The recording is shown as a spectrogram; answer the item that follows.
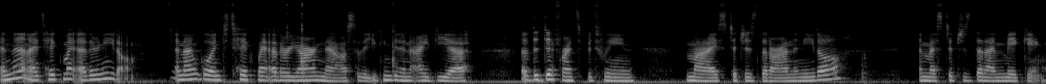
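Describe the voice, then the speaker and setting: An unremarkable speaking voice at a fairly quick pace, with lively intonation. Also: woman, fairly low pitch for a woman. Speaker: library staff craft instructor. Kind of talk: tutorial. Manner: casual.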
